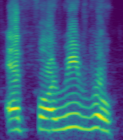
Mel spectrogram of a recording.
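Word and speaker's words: efo riro: Eforiro. Eforiro is a loved dish that is widely consumed in what state? Eforiro. There's no option for Or did I say that right? Eforiro yes, you said it right.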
